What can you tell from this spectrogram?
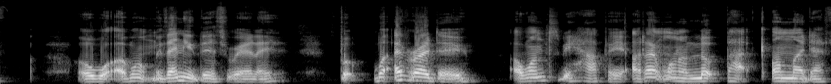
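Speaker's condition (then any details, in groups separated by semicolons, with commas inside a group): Cerebral palsy; not fully independent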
